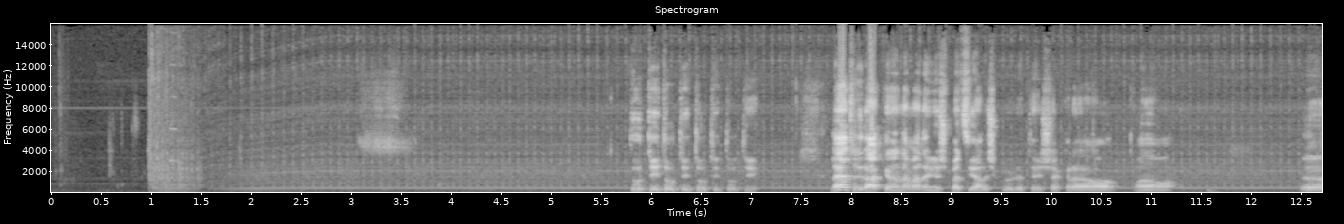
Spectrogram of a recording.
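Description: A small motorbike engine drones steadily.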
